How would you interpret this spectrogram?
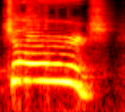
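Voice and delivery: high, loud, drawn-out charge; playful battle cry. Retold or imitated. Child playing chase with her dog, playful battle cry. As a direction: yell it like a kid leading an attack.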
